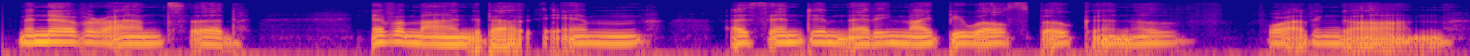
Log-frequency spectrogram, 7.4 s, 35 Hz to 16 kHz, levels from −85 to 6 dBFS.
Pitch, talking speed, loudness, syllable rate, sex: 155 Hz, 155 wpm, -20 LUFS, 4.5 syllables/s, female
